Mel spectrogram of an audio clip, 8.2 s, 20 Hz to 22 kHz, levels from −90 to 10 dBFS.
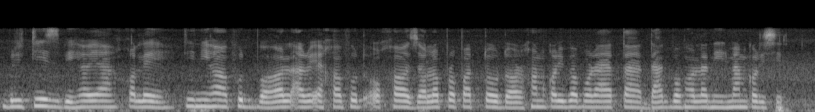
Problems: none marked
